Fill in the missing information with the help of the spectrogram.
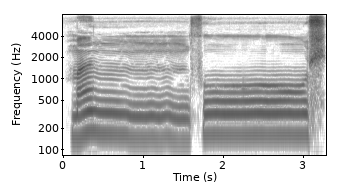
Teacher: نون کے اوپر اخفا ہوگا، آواز ناک میں جائے گی۔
